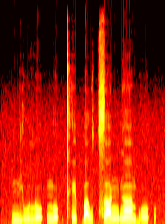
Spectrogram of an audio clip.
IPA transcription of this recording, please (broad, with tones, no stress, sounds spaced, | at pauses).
n̪ j u˧ l o˨ ʔ n̪ o˦ ʔ kʰ e˦ p̚ a˨˩ w t͡s a˧ ŋ ɡ ã˥˧ b o˨ ʔ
